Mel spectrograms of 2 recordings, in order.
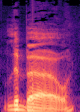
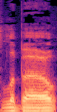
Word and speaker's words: Lebow: Fred Lebow. Now, we're going to probably say his name Lebo and Lebeau both ways. I've heard it literally dozens of times in both ways.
